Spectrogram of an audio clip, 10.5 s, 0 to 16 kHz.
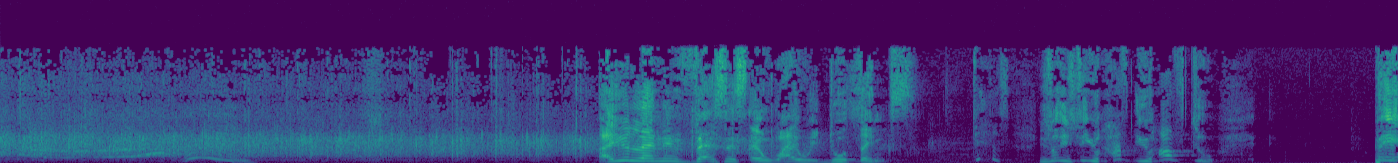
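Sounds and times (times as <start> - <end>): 
audience clapping for a group of lay pastors: 0.0 - 8.2
speech: 4.5 - 6.9, 7.8 - 9.4.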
